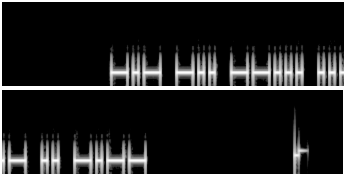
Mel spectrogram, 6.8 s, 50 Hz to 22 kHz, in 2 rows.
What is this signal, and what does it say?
Morse code, heard as a keyed tone, about 22 wpm, 700 Hz. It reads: KD7VIY
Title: USA Call Signs 22wpm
